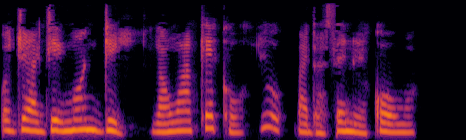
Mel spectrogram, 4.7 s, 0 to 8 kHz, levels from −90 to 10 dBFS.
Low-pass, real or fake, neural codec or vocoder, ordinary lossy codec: 7.2 kHz; fake; codec, 44.1 kHz, 2.6 kbps, SNAC; MP3, 32 kbps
